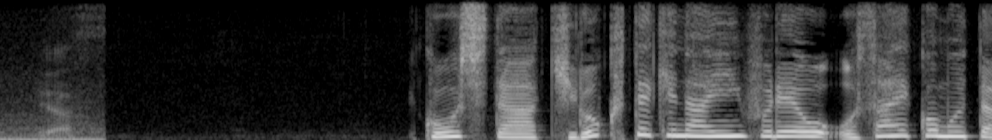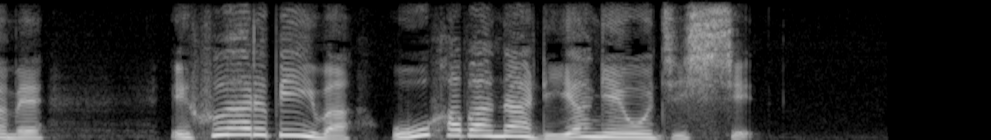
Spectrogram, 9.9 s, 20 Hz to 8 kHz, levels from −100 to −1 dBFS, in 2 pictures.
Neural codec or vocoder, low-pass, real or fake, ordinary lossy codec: none; none; real; none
